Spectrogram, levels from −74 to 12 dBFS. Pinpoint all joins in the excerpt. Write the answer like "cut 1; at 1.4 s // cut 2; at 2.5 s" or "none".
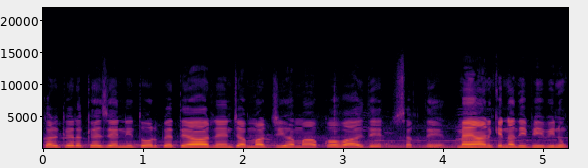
cut 1; at 3.9 s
